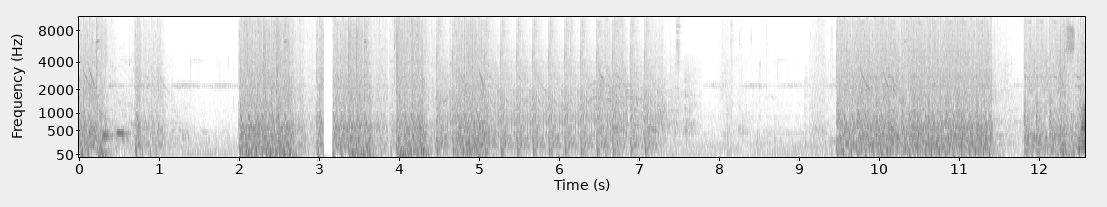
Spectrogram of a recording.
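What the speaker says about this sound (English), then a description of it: "So one of these guys actually has a machine gun in hand." Sustained automatic machine gun fire from S.T.A.L.K.E.R.: Clear Sky, rapid loud bursts running nearly the whole time with brief pauses, some mixed rattling shots between bursts.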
